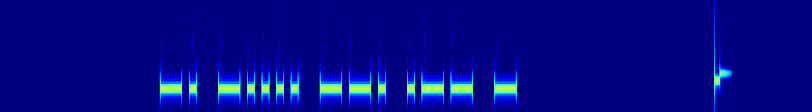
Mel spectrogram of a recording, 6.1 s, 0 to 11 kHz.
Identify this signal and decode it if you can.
Morse code, heard as a keyed tone, about 21 wpm, 700 Hz. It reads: N6GWT
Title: USA Call Signs - 5 Characters - 2x Character Spacing - 22wpm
